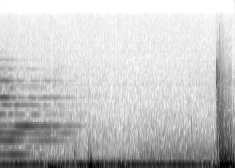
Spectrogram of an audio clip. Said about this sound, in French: La porte de la chapelle qui s'ouvre. Apparaît le pape.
